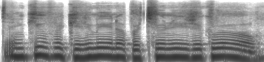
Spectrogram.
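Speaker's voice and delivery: loud, high thanks through clenched anger; forced angry thanks. Retold or imitated. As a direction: spit the thanks out while furious.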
